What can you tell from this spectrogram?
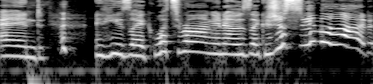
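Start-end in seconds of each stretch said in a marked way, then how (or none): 2.6-3.7 mock sobbing, much higher. Retelling answering a ticket guy who asked what's wrong, acting out sobbing. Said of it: "I'm me crying, sobbing".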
